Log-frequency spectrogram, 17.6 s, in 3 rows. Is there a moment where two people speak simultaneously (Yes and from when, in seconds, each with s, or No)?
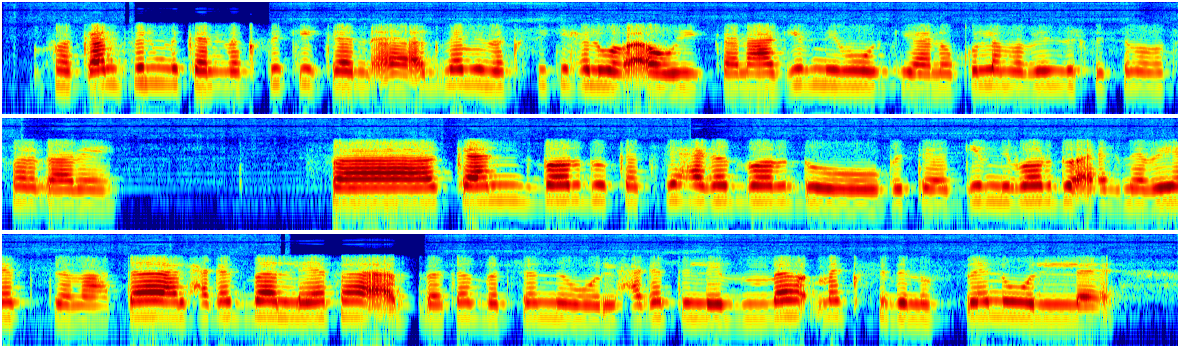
No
